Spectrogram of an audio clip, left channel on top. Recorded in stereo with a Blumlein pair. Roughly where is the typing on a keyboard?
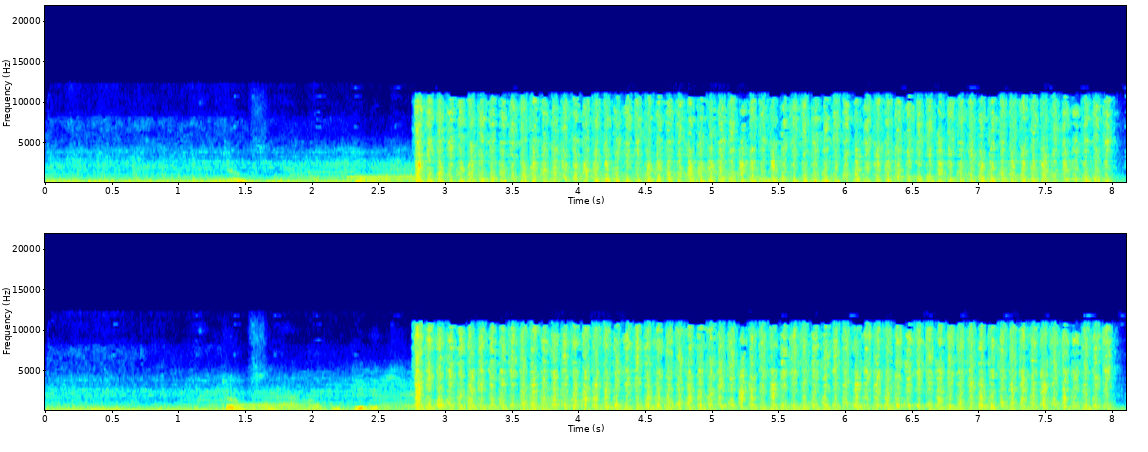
Ahead right.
